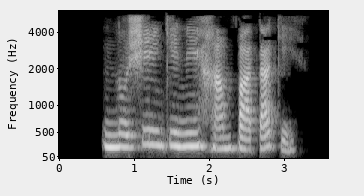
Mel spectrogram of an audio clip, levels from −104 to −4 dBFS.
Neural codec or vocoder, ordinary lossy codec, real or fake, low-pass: none; AAC, 24 kbps; real; 5.4 kHz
